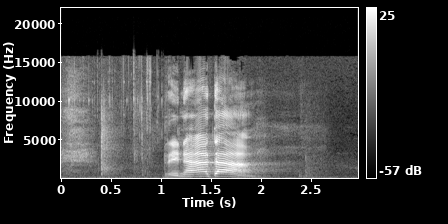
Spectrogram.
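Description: An elderly woman exclaims loudly.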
